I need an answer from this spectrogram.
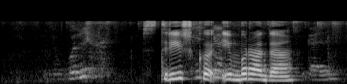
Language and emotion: Russian, neutral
